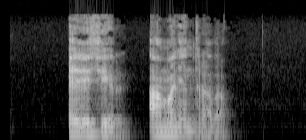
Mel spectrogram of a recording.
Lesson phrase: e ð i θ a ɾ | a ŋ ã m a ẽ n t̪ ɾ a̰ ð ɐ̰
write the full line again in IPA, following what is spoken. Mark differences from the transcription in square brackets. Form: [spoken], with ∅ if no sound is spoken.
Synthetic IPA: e ð i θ [i] ɾ | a [m] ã [ɲ] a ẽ n t̪ ɾ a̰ ð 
